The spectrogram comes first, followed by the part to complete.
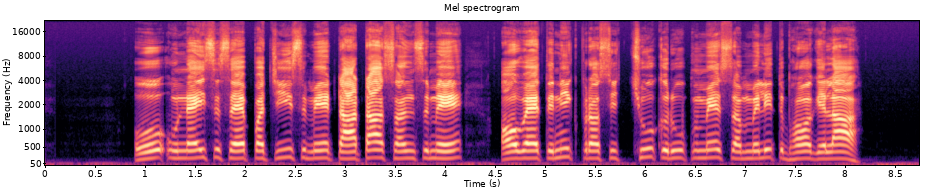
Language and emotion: Maithili, neutral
